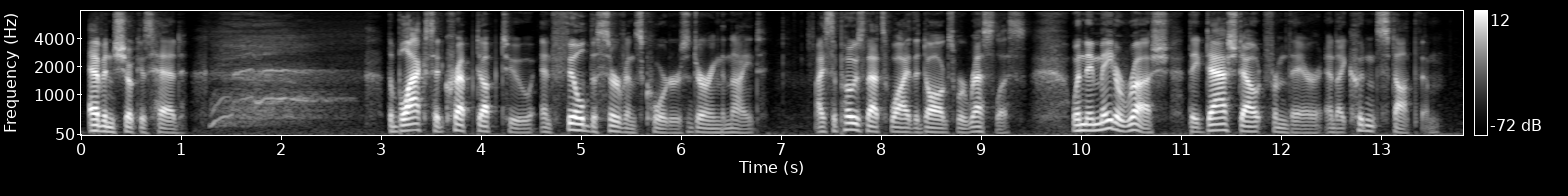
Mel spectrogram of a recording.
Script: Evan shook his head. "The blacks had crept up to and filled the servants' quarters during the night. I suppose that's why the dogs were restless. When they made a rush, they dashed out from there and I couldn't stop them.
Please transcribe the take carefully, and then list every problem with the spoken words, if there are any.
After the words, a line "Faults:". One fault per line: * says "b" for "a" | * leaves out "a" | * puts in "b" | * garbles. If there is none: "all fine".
Evan shook his head. "The blacks had crept up to and filled the servants' quarters during the night. I suppose that's why the dogs were restless. When they made a rush, they dashed out from there and I couldn't stop them.
Faults:
all fine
